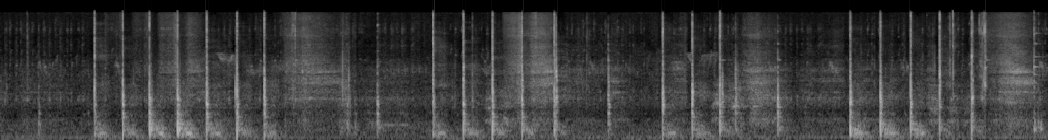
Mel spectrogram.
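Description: STRYI woodcarving gouge struck repeatedly with a mallet, its edge cutting into a hard wooden board. The knocks come in runs of about two to three a second, with short pauses between runs.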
